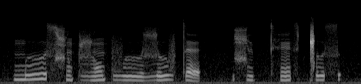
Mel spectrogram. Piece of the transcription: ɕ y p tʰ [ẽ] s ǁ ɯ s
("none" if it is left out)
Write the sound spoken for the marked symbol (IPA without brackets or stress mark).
ẽ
